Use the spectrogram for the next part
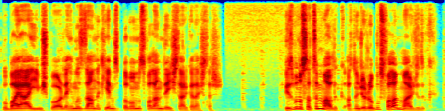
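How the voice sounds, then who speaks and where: A young man giving excited let's-play commentary, talking to his viewers and yelping at his mishaps. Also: mid-range voice, fast talker. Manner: excitable, yelps and laughs at mishaps, talks to viewers. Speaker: gaming YouTuber.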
